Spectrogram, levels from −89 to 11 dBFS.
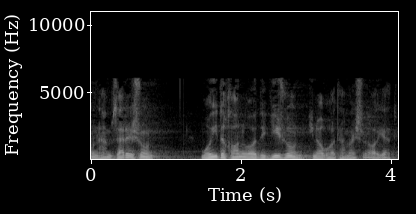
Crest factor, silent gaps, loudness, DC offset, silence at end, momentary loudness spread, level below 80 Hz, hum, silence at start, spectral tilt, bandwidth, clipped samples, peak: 16 dB; none; -31 LUFS; under 0.1%; 0 s; 9 LU; -52 dBFS; none; 0 s; -8.5 dB/octave; 6.4 kHz; under 0.1%; -14 dBFS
